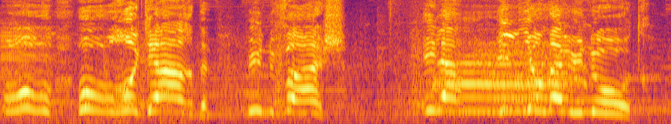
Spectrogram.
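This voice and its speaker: A man's voice: extremely high pitch, slow, loud music behind the voice. A man voicing a timid, anxious, apologetic little tram engine in a cartoon, hesitant and flustered. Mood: dreamy, delighted. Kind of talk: French cartoon dub acting.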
